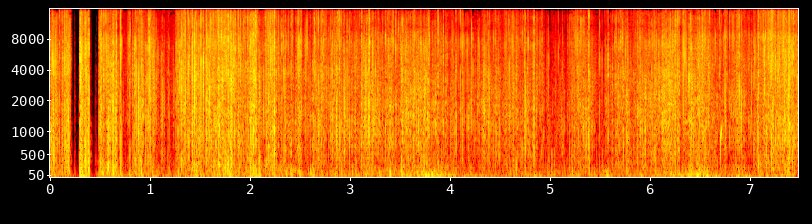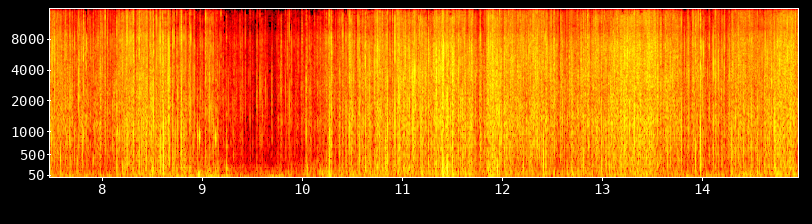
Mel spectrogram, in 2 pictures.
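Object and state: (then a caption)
Wrapped chocolate bar. Fingertips and nails rapidly tap and scratch on the paper and foil wrapper of a solid Hershey's milk chocolate bar. The result is a dense, bright, crinkly crackling with little low end that runs almost continuously, with two brief gaps near the start and a softer stretch in the middle.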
